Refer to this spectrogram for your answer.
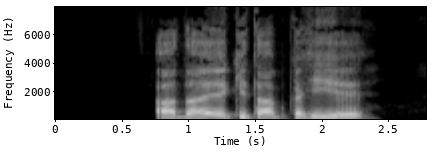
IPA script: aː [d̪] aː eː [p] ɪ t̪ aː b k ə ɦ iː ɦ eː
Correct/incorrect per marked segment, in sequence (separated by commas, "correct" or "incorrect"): correct, incorrect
